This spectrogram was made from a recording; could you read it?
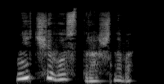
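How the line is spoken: Usual carefree tone. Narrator (Russian): ответил своим обычным беспечным тоном

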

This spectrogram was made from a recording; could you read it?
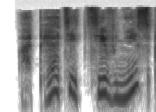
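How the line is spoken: Muttered. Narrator (Russian): пробормотал он

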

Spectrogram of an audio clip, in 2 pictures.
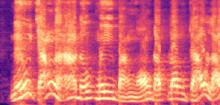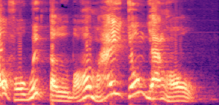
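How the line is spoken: Shrill screaming. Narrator (Vietnamese): Ông thét lên trong giọng rít

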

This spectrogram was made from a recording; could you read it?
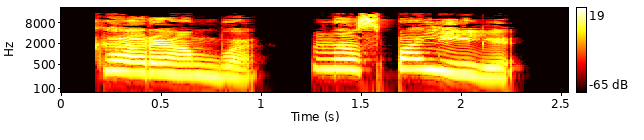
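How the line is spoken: Loud hall-filling exclamation. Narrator (Russian): Тут же воскликнула на весь зал Йосика

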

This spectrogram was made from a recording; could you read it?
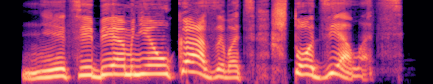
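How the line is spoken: Father's angry growl. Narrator (Russian): зарычал отец Люсьена

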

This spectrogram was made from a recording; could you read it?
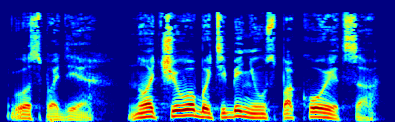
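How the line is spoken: Sigh. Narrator (Russian): вздохнул Петр

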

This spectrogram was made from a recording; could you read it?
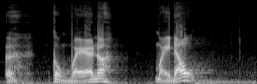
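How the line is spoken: Shouting. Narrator (Vietnamese): Hưng quát lên

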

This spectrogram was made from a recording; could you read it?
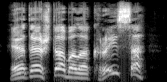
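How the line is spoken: Harsh bark. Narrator (Russian): рявкнул Джордж Баханан

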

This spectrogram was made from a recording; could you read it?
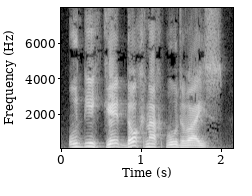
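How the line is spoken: Calm, dignified. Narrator (German): der ruhig und würdig sagte

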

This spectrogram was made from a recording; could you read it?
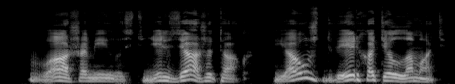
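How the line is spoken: Deep bass voice. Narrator (Russian): Пробасил он

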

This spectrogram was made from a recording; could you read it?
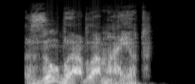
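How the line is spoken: Predatory growl. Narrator (Russian): хищно прорычал Борн

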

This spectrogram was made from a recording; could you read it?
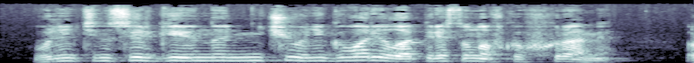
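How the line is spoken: Timid objection. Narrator (Russian): робко возразила Фатиния

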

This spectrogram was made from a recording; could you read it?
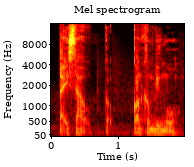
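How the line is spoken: Panicked stammering question. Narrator (Vietnamese): Thầy U của ông hoảng loạn, lắp bắp hỏi ông

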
